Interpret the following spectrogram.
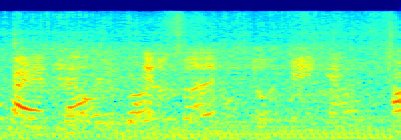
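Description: Busy street ambience: people's voices early on, then the steady hum of a motorbike engine running close by through the second half.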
